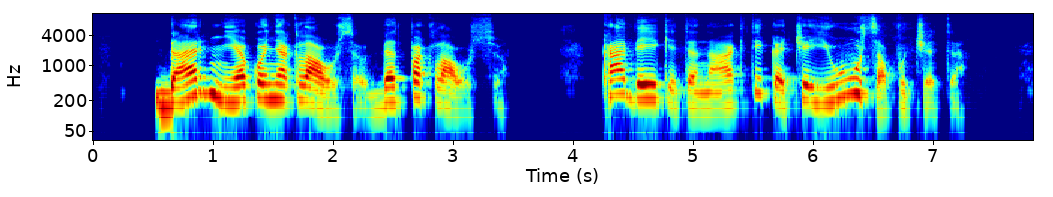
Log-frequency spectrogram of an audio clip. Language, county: Lithuanian, Kaunas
